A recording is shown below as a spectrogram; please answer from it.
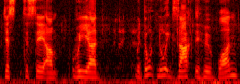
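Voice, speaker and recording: A man's voice: a little high, a little slow, bright, forceful tone, a little hiss or hum. Rambling man narrating gameplay. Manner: rambling, self-deprecating asides. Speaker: airsoft player narrating his own footage. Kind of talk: casual voice-over commentary.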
